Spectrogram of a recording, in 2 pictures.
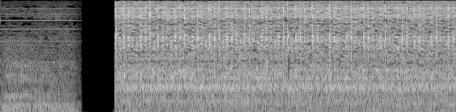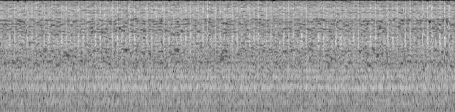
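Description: A busy idle with a loose, uneven tapping running through it, roughly three taps a second, pointing to top-end noise. Cause suspected, not confirmed.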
